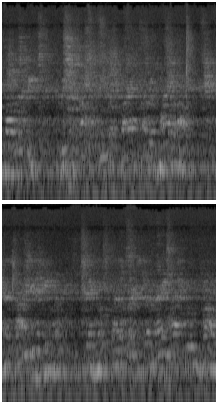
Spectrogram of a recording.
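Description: Indistinct background speech with some faint music over a steady low hum; no words are clear.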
